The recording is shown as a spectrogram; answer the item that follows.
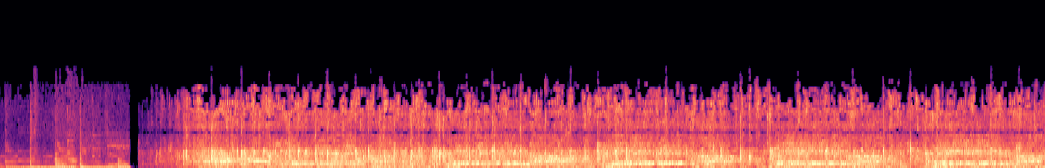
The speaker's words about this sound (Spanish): Bueno, y esta ovación es por fin de curso, en parte, porque fue en el Colegio Peleteiro, pero no porque terminaran las clases.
